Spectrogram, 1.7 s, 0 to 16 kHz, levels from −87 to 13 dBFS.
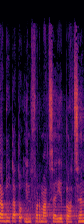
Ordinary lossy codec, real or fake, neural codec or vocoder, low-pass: MP3, 96 kbps; real; none; 14.4 kHz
